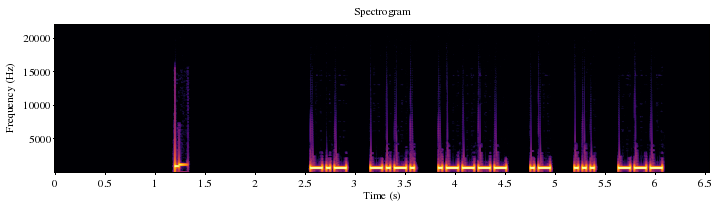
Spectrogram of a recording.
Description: Morse code, heard as a keyed tone, about 32 wpm, spaced as for 22 wpm, 700 Hz. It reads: KC1ASO
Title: USA Call Signs - 2x Character Spacing - 30wpm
